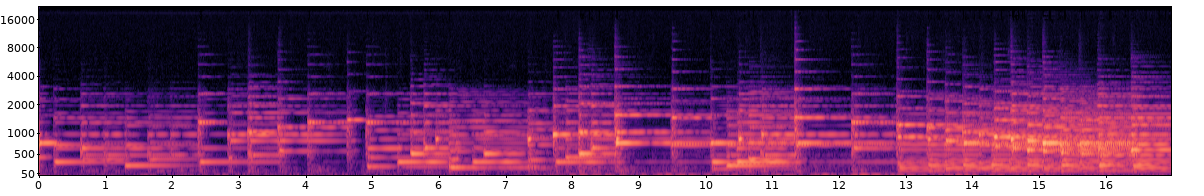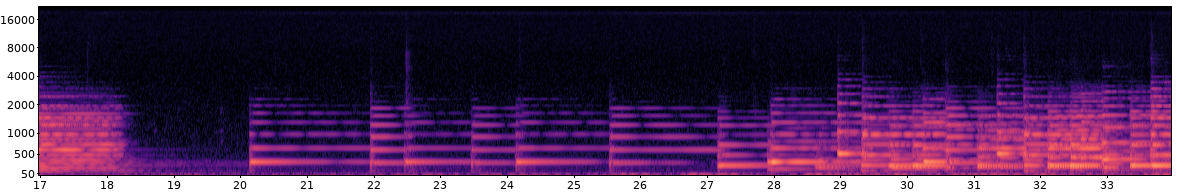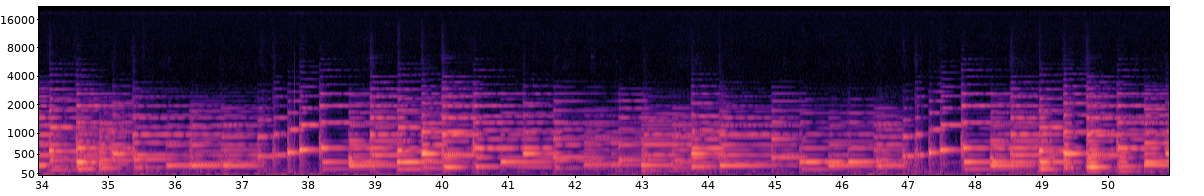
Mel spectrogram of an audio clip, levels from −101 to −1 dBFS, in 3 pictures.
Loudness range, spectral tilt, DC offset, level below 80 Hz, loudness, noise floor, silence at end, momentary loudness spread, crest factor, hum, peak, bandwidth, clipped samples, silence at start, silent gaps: 20 LU; -7 dB/octave; under 0.1%; -68 dBFS; -31 LUFS; -67 dBFS; 0 s; 16 LU; 24 dB; none; -8 dBFS; 19 kHz; under 0.1%; 0 s; none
